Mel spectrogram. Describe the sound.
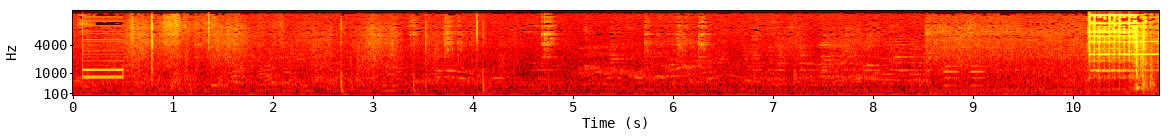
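Telephone ringing in a dubbed film scene: a short electronic tone opens, and a louder multi-tone ring sounds near the end, with quiet voices and background noise in between.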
